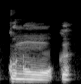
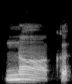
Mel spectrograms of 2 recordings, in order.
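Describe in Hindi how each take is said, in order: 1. n से पहले k की आवाज़ बोली जाती है। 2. शब्द n से शुरू होता है, k साइलेंट है। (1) "क्या कुनोक सही होगा, नहीं" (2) "के को साइलेंट रखेंगे"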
